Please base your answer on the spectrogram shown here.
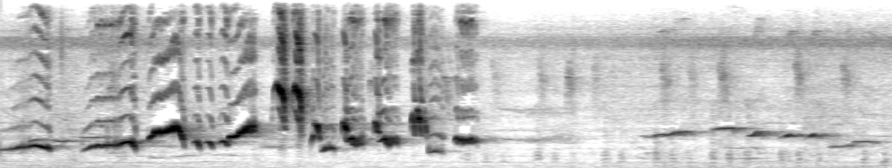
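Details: Wild forest white-rumped shama singing, used to prompt a silent caged bird: bright upward-sweeping whistles, then a fast run of harsh, chattering notes, followed by softer distant whistled phrases in a quiet background.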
